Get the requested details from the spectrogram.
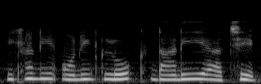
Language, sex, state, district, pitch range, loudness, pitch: Bengali, female, West Bengal, Dakshin Dinajpur, 225-245 Hz, -24 LUFS, 235 Hz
